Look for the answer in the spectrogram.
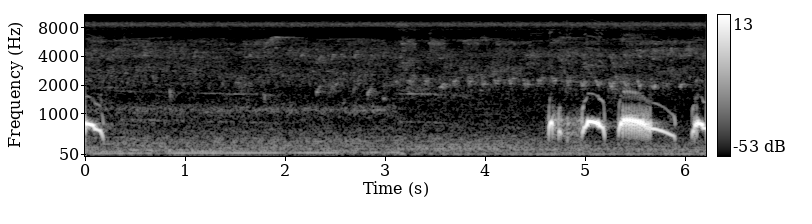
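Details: Spotted dove (tekukur) with its 'kuk 1 melambung' call: the tail of one low coo, several quiet seconds with background hiss, then a fresh phrase of stuttered notes, a long falling coo and a short hooked coo.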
